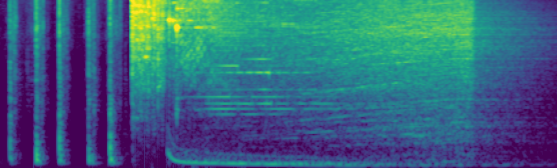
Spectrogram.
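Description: A glass window shatters as someone jumps through it. Five sharp knocks come first, then a sudden loud crash and a long ringing spray of falling shards that slowly fades away.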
